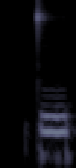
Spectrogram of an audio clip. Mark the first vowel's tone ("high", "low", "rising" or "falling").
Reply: high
